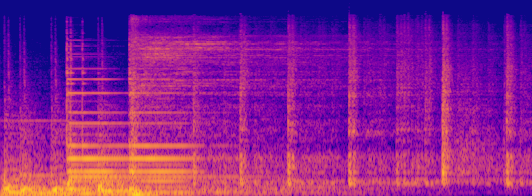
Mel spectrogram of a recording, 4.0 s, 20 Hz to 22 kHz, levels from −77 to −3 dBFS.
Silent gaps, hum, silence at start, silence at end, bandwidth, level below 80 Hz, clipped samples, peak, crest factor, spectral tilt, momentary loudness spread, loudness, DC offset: none; none; 0 s; 0 s; 17 kHz; -28 dBFS; under 0.1%; 0 dBFS; 18 dB; -5 dB/octave; 15 LU; -19 LUFS; under 0.1%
